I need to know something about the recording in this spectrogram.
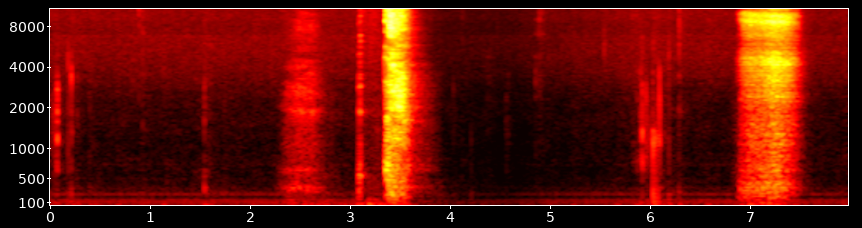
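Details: Two sharp, explosive sneezes a few seconds apart, each preceded by a quick inhale, in a male; sneezing.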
